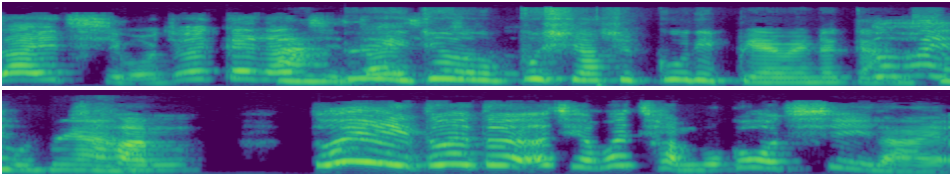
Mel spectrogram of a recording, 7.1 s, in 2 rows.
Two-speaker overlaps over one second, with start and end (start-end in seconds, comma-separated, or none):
none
